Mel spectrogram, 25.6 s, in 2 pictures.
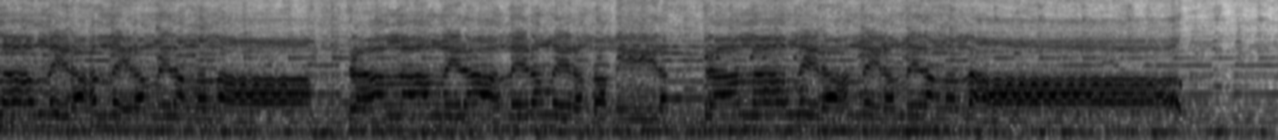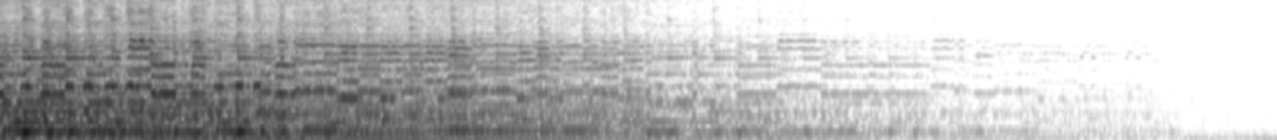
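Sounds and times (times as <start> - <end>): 
trallalera singing of Campidanu: 0.0 - 13.8.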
